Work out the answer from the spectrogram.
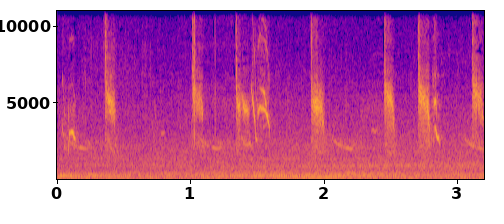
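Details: Sparrows recorded at a Tenmangū shrine on 1 March 2020, giving clear, sharp, slightly descending chirps, roughly two or three per second in loose sequence, above a faint low hum.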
